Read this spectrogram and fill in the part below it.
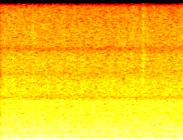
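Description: Rushing waterfall running fast after recent rain, a steady dense roar of water that holds even and unbroken throughout, with no voices over it.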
